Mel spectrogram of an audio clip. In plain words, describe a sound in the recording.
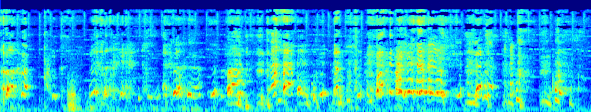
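A young boy laughs and squeals close by.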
